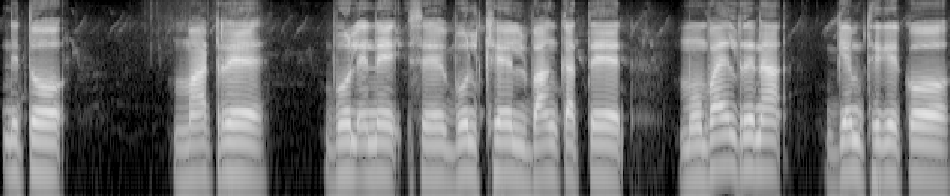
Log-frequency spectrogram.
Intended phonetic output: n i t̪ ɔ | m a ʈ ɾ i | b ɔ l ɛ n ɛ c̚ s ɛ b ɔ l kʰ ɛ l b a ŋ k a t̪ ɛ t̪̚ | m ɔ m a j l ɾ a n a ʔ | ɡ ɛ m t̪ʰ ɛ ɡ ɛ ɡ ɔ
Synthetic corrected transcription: n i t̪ ɔ | m a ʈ ɾ ɛ | b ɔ l ɛ n ɛ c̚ s ɛ b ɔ l kʰ ɛ l b a ŋ k a t̪ ɛ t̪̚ | m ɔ b a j l ɾ ɛ n a ʔ | ɡ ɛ m t̪ʰ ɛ ɡ ɛ k ɔ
